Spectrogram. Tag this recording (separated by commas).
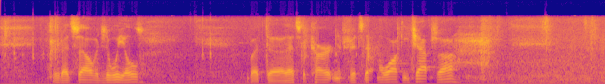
Speech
